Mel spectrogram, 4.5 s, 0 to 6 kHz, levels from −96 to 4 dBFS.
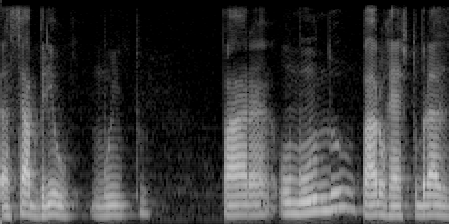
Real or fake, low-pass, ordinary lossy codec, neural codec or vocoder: real; 5.4 kHz; none; none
